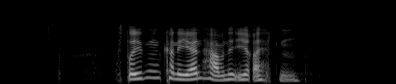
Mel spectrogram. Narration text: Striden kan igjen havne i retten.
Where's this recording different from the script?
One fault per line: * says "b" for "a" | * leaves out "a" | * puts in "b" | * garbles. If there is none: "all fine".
all fine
